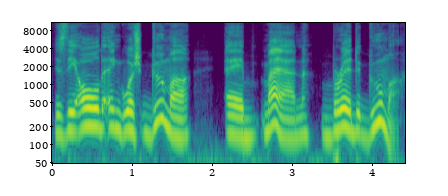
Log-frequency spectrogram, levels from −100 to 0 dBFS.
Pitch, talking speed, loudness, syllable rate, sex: 165 Hz, 135 wpm, -15 LUFS, 3.7 syllables/s, male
